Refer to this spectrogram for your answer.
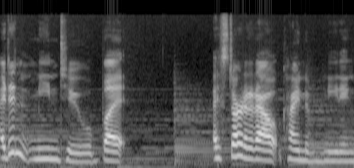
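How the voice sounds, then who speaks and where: Ordinary pitch variation, backed by music. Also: woman. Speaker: hobby artist. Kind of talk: casual art commentary.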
